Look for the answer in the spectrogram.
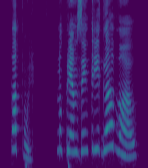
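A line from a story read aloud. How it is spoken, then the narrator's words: Impatient child's exclamation. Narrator (Russian): Не выдержав, воскликнул один из малышей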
